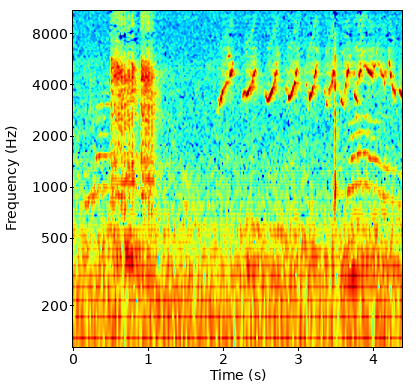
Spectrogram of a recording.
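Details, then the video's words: Asian brown flycatcher in lively song: a quick run of thin, high, upslurred chirps, three to four each second, follows two short, broad rasping bursts over a faint hiss of background noise. "Burung mure bordan gacor"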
